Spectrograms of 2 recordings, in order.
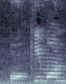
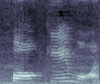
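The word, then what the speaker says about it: Pokémon: Example, पोकेमॉन Japanese word है, काफी लोगों को देखा है इसको पोकेमॉन प्रोनाउंस करते हुए, बट ये होता है पोकेमॉन। तो इसको हम कैसे प्रोनाउंस कर रहे हैं? पोकेमॉन। इधर ओ है तो इधर भी पो की साउंड आ रही है, इधर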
